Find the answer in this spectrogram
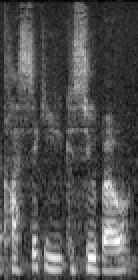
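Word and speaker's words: Klasky Csupo: i figured you know this is by a classic cosupo uh that's how you pronounce the name uh same people who do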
